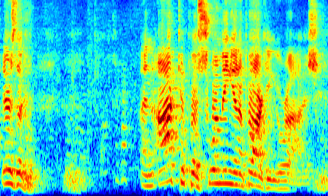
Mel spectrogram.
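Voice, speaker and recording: Someone with an American accent speaks at a moderate pace with very wide pitch swings, amid audible room echo and noticeable background noise. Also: man. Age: 70s. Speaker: climate educator. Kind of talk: lecture.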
